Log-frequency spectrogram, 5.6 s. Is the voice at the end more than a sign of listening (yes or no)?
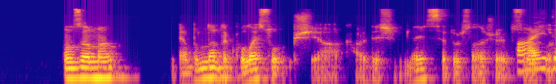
yes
